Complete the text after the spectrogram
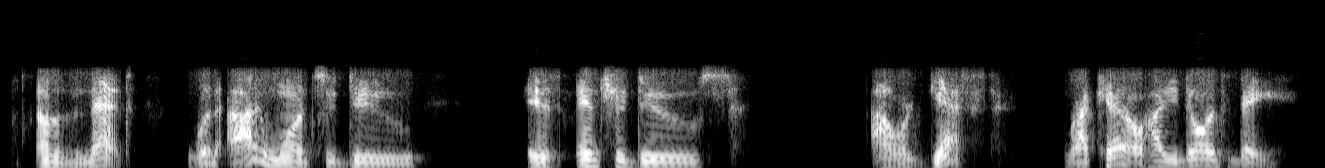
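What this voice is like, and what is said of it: Slightly hoarse voice. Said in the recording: “I'm a little hoarse from a lot of meetings today”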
